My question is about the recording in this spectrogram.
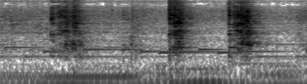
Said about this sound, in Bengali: এবার এতে আমি সয়া সসের মিক্সচারটা দিয়ে দেবো।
